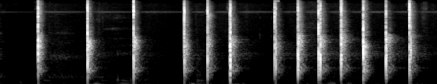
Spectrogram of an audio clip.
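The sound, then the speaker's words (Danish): A single person claps about a dozen times, sharp loud slaps at a loose, slightly uneven pace with brief gaps, and no voices alongside. “Hvorfor klapper du ikke mere end det?”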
